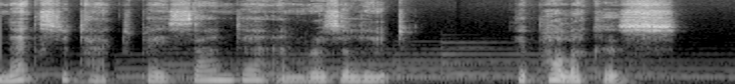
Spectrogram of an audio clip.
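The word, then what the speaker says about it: Hippolochus: Agamemnon next attacked Pesander and Resolute Hippolocus. That's how you say it, not Hippolocus. which I kept saying.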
